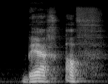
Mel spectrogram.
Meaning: 1. downhill, moving down a slope 2. downhill, worsening
- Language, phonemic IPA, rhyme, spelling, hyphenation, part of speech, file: Dutch, /bɛrxˈɑf/, -ɑf, bergaf, berg‧af, adverb, Nl-bergaf.ogg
